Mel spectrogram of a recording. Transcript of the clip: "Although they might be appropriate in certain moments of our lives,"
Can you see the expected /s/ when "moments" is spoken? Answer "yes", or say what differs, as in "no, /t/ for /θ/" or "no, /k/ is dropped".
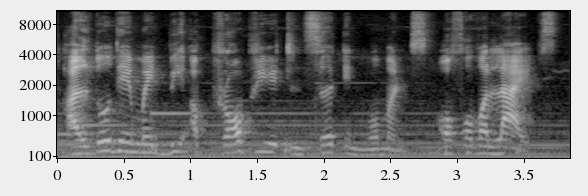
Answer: yes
